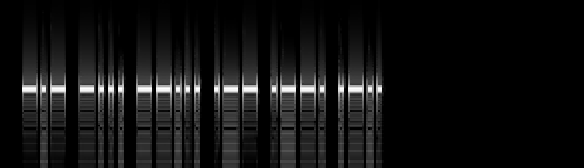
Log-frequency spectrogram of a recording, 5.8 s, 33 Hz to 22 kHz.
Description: Morse code, heard as a keyed tone, about 25 wpm, 700 Hz. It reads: KB7WPL
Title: USA Call Signs - 6 Characters - Repeated 2x - 25wpm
